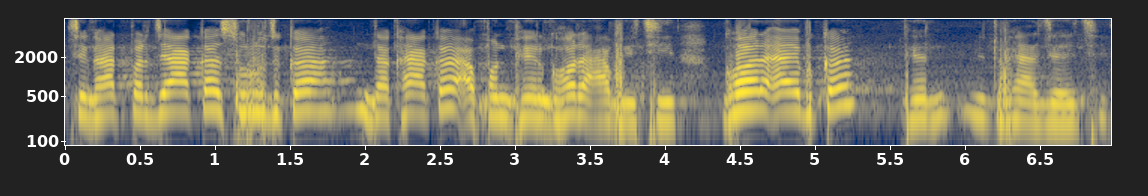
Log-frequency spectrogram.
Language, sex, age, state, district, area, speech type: Maithili, female, 45-60, Bihar, Supaul, rural, spontaneous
